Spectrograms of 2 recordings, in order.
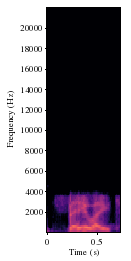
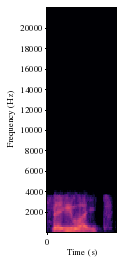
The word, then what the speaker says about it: phthalate: Phthalate. – Phthalate. – It's yeah. – a funny spelling. – It is. – PH and yes, PHTH. That's a hard thing to pronounce, but it's phthalate.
